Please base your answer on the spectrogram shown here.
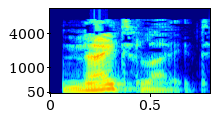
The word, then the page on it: night-light: British English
